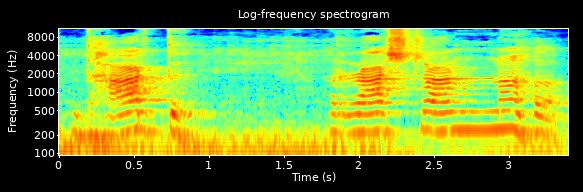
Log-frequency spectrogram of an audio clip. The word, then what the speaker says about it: धार्तराष्ट्रान्नः: निहत्य धार्त, मैंने आपको बताया ना इस र का आ की मात्रा के बाद उच्चारण होगा। धार्त राष्ट्रान्नः, दो न हैं, का प्रीति स्याज जनार्दन पापमेवाश्रेयदस्मान् हत्वैतानात तायिनः।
